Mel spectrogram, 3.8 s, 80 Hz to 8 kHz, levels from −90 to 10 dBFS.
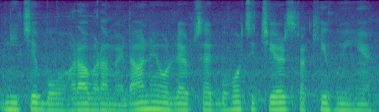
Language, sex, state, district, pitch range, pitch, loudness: Hindi, male, Arunachal Pradesh, Lower Dibang Valley, 120-130 Hz, 125 Hz, -18 LUFS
